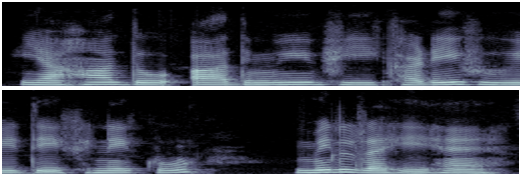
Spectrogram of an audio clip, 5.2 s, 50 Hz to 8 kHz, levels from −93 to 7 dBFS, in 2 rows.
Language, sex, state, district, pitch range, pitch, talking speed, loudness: Hindi, female, Uttar Pradesh, Lalitpur, 185-205 Hz, 190 Hz, 125 wpm, -19 LUFS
